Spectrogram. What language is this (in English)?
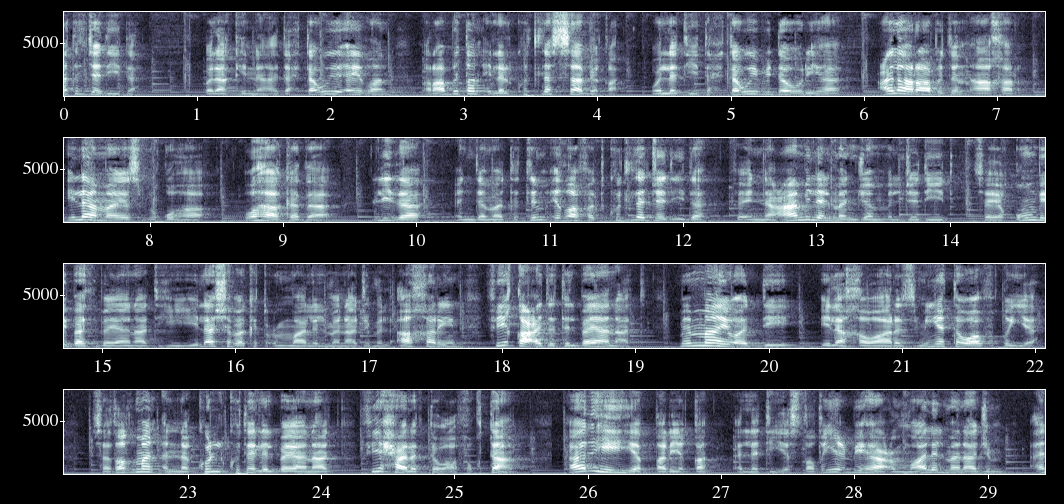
Arabic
